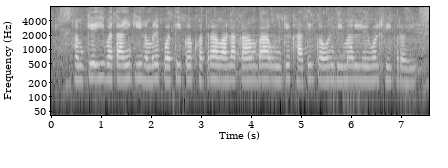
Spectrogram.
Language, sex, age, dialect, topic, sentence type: Bhojpuri, female, 25-30, Western, banking, question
